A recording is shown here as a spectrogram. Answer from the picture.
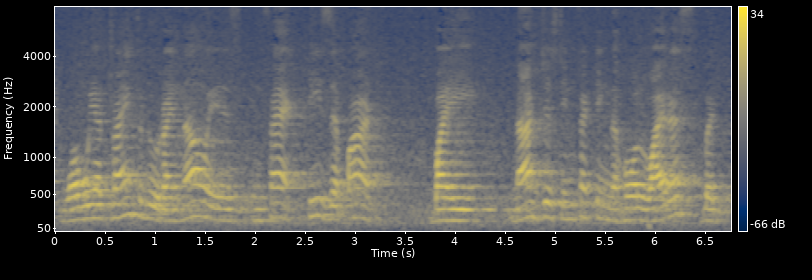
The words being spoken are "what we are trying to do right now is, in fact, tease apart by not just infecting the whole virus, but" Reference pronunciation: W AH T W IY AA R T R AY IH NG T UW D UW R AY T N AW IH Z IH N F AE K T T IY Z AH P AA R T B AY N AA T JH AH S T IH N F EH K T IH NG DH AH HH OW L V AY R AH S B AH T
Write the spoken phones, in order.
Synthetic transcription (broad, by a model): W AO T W IY AA R T R AY IH NG T UW D UW R AY T N AW IH Z IH N F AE K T T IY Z AH P AA R T B AY N AA T JH AH S T IH N F EH K T IH NG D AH HH OW L V AY R AH S B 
